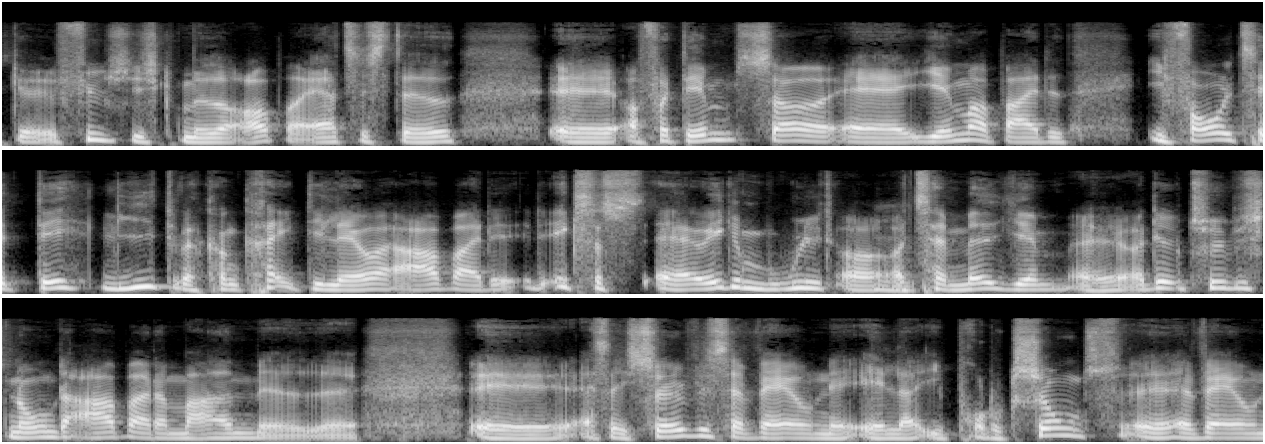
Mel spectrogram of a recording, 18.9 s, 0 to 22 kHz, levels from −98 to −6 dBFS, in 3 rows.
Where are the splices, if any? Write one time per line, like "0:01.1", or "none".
none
